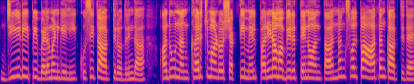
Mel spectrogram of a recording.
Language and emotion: Kannada, fearful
